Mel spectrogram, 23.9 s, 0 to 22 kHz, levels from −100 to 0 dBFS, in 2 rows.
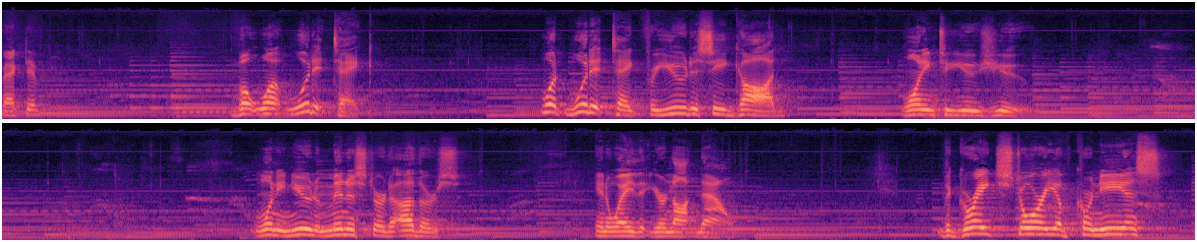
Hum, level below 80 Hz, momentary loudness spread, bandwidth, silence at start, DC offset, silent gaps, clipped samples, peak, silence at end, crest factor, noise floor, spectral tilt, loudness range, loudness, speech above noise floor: none; -64 dBFS; 25 LU; 17 kHz; 0 s; under 0.1%; none; under 0.1%; -8 dBFS; 0 s; 20 dB; -53 dBFS; -4.5 dB/octave; 8 LU; -25 LUFS; 29 dB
